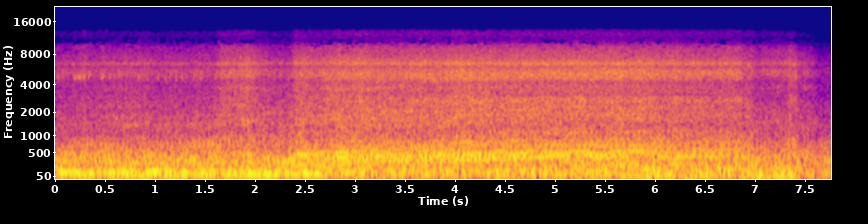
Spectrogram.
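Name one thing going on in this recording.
Tyres rumble and spray over loose dirt.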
